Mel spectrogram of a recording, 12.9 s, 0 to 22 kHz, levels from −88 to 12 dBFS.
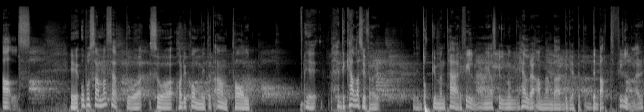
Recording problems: echo of what is said; strong; throughout; 510 ms later, 10 dB below the speech

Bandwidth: 17.5 kHz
